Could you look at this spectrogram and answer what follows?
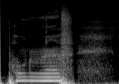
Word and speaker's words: Polnareff: If you remember the episode where Polnareff got, sorry if I'm pronouncing Polnareff's name wrong, my friend said it was wrong. I'm pretty sure I know for a mother freaking fact that's how you say Polnareff, but I might be wrong, I'm sorry.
